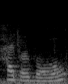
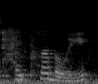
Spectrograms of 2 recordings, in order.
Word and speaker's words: hyperbole: device here is hyperbole not pronounced hyperb it is hyperbole and it is an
